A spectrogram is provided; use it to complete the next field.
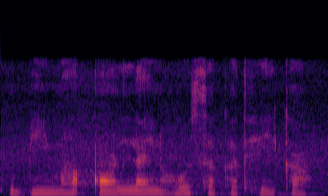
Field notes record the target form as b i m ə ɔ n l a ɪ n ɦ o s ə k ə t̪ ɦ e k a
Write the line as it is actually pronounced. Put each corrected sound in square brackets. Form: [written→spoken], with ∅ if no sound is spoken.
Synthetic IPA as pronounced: b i m [ə→a] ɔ n l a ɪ n ɦ o s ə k ə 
